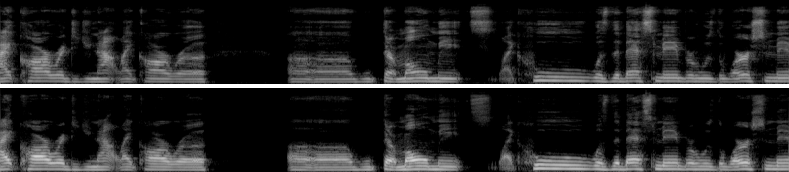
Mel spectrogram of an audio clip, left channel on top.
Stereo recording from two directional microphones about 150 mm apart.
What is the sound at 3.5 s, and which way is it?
Speech, 40° right (ahead or behind).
